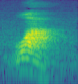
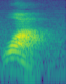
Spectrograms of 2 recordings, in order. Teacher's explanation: there's actually the slight hint of a G at the beginning of that word, which is reflected in the pinyin that we'll put on the screen. · The second tone starts very high and goes down very, very quickly. It's just like fourth tone in Mandarin. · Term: slightest G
